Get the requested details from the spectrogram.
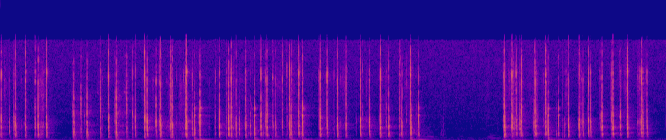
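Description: Fingertips type on a compact plastic mechanical keyboard with plastic retro keycaps, producing rapid, bright, sharp clicks and clacks over a faint steady low hum. The typing runs fast and continuous for about four seconds, pauses briefly, then resumes at the same pace.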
